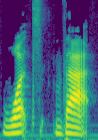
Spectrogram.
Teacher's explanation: Se pronuncia A. Y la T, como es al final, no se pronuncia completamente. What's that?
